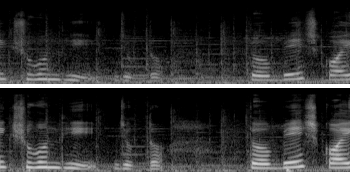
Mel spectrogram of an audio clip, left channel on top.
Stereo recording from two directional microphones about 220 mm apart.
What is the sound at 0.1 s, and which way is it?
Speech, 40° right (ahead or behind).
